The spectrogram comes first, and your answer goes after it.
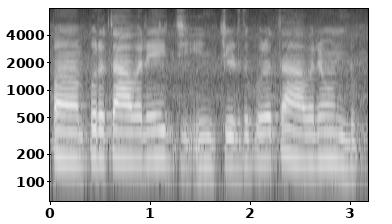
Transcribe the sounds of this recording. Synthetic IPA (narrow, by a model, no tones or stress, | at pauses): puɾɐt̪ːaːʋɐɾed͡ʑiʔḭnt͡ɕiɽt̪ɨpuɾɐt̪ːaːʋɐɾɐmuɳɖu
